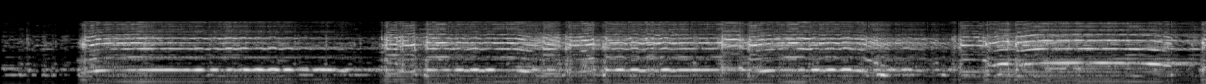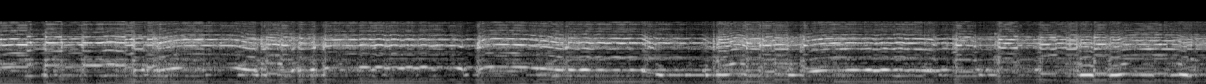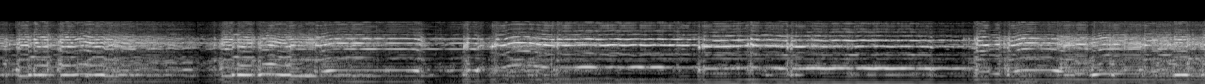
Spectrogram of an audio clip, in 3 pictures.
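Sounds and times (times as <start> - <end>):
guitar: 0.0 - 36.1.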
